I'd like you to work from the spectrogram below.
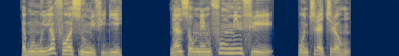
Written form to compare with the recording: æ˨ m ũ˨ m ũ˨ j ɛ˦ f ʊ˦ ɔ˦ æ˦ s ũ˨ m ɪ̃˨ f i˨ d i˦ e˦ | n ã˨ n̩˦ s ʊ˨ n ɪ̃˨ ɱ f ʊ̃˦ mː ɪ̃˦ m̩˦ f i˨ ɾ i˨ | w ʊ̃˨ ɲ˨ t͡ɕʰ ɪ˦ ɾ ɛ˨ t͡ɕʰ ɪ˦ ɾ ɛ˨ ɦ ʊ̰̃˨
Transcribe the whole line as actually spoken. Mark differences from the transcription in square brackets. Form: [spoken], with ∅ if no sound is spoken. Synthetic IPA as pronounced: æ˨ m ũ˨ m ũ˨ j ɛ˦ f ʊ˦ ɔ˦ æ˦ s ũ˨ m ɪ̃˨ f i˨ d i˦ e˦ | n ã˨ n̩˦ s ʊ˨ [m] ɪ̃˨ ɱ f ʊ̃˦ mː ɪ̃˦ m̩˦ f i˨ ɾ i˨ | w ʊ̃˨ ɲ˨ t͡ɕʰ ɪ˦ ɾ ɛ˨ t͡ɕʰ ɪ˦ ɾ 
